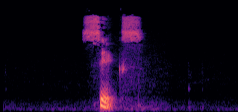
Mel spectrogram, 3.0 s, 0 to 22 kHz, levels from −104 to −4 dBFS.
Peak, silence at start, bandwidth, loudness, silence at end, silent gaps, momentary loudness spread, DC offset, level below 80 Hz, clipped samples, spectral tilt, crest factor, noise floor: -12 dBFS; 1.05 s; 13 kHz; -31 LUFS; 1.2 s; none; 18 LU; under 0.1%; -76 dBFS; under 0.1%; -4.5 dB/octave; 24 dB; -83 dBFS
